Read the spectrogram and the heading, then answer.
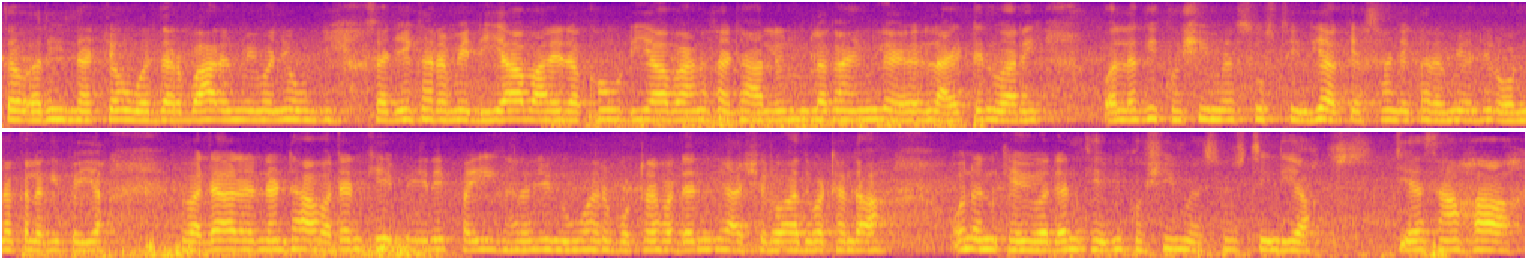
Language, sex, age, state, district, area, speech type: Sindhi, female, 30-45, Madhya Pradesh, Katni, urban, spontaneous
